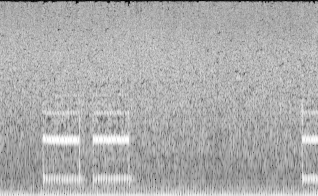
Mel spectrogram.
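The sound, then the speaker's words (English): A telephone rings with an incoming call: two short electronic ring bursts come in quick succession, then a pause, then another ring begins, over a steady low hum and hiss. “There's a call coming through now, sir. Right. Switch it through the loudspeaker.”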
